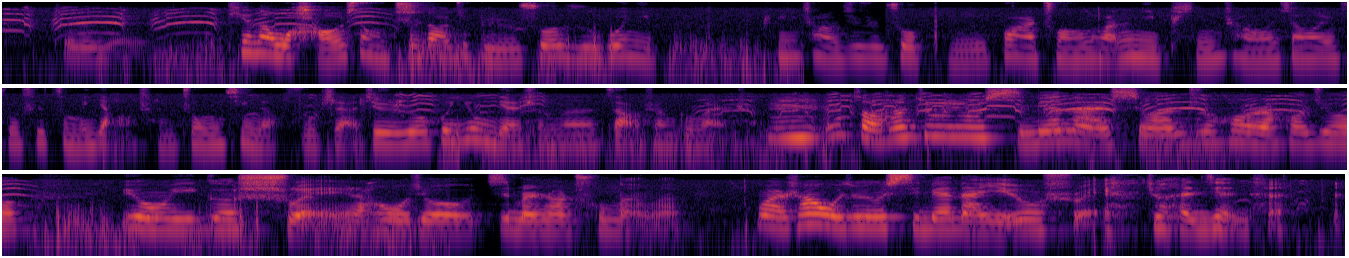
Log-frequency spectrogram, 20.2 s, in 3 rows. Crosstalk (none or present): none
